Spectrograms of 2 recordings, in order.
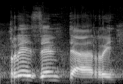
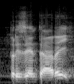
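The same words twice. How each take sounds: First: "presentare" slowly, with TA stretched and stressed. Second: "presentare" run together, accent moved onto the final RE; wrong final stress. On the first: Teacher corrects the wrong version, stress on TA. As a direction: correct it to "presentare" as pre-zen-TAA-re. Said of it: "l'accent tonique tombe sur le ta". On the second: Teacher shows learners what not to say, stress on RE. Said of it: "Et non, presentare". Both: Shown as a demonstration.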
